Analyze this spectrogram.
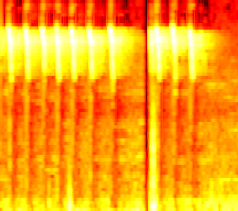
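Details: Contest-bird training recording of sharp, shrill chips with a dense, rough delivery. Downslurred notes repeat about four times per second in two runs, split by a short pause.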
